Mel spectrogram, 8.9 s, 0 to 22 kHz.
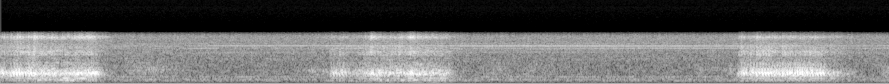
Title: snoring 002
